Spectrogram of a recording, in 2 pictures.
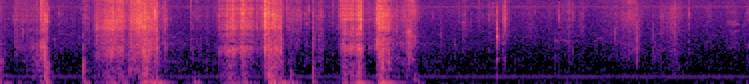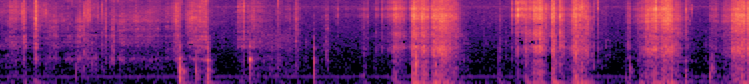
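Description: A gloved hand carves along the grain of a solid pale softwood board with a gouge. Bursts of bright, rasping, tearing cuts alternate with sharp clicks and quieter pauses, over a faint steady low hum.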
